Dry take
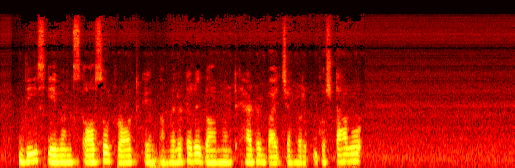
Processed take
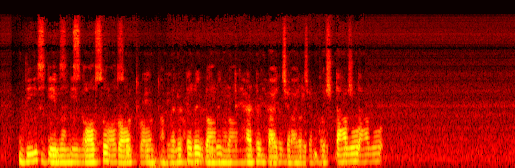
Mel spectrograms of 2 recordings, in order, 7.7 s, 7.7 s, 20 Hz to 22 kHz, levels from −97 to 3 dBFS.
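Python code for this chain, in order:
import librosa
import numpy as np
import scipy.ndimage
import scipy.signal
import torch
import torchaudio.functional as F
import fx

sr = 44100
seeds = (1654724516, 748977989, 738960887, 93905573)

y = fx.low_shelf(x, sr, hz=400.0, db=-7.0)
y = y + 10.0 ** (-8.5 / 20.0) * np.pad(y, (int(327 * sr / 1000.0), 0))[:len(y)]
y = y * librosa.db_to_amplitude(-3.0)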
